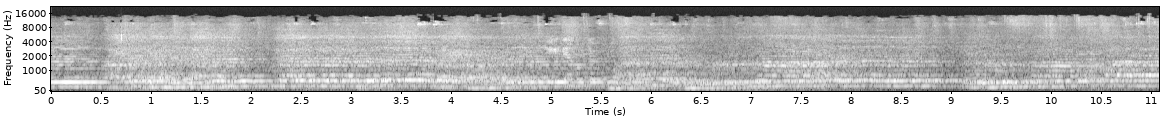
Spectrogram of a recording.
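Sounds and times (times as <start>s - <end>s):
person chanting long sung notes: 0.0s - 11.0s.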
